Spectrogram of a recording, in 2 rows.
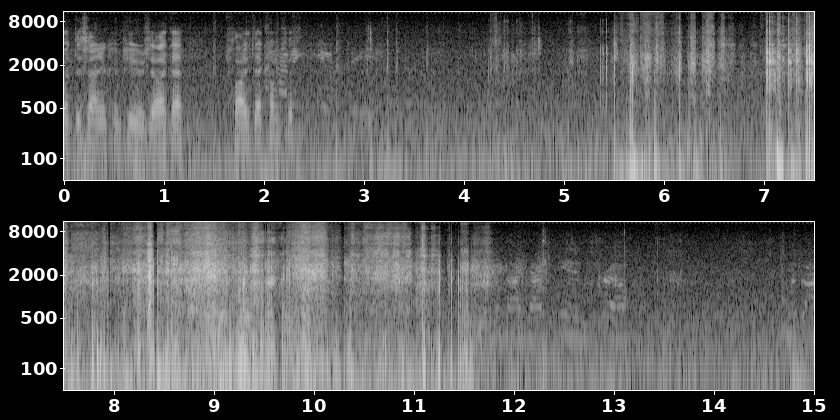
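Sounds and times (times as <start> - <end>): rough scraping with sharp clicks: 2.6 - 12.4
fingers rubbing on camera: 4.2 - 12.0.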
